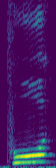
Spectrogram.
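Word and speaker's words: pour: слова по наливать например по sea in the sea cup наливать чай в чашку сложно сложно запомнить произношение слова по видите что комбинация 1а произносим звук о по вспомните как у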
